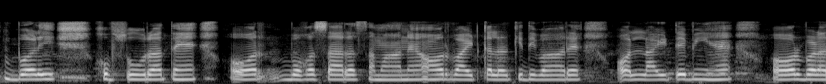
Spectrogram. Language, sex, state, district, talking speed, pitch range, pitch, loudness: Hindi, female, Uttar Pradesh, Jyotiba Phule Nagar, 150 wpm, 220-230 Hz, 225 Hz, -17 LUFS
